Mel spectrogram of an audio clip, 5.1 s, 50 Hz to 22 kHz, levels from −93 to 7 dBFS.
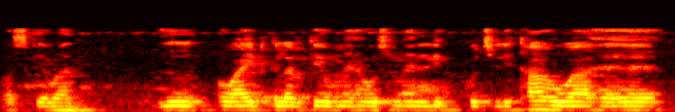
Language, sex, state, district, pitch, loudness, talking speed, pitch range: Hindi, male, Jharkhand, Jamtara, 140 Hz, -18 LUFS, 155 wpm, 140-145 Hz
